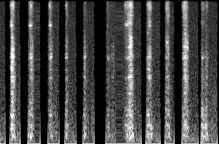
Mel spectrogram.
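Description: Very faint, quick scratchy sounds, about ten of them at an uneven pace of two or three a second, with dead silence between them.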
